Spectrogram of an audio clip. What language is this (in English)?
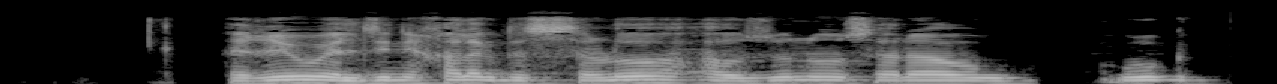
Pashto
